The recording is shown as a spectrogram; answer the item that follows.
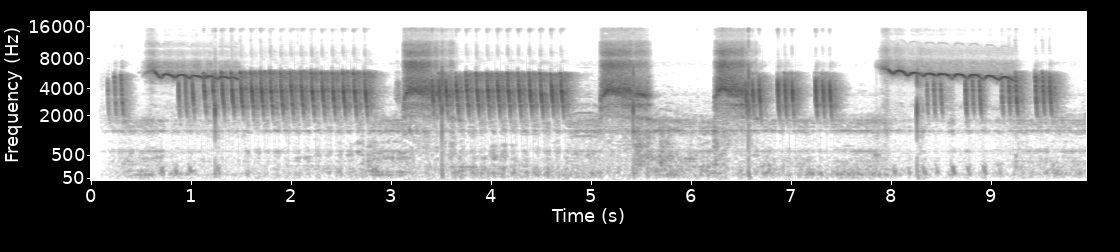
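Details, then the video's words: Caged bar-winged prinia (ciblek) from Slawi, Tegal, Central Java, singing nonstop in ngebren style, which provokes other ciblek to answer. Rapid machine-gun trills of high buzzy notes, broken by loud harsh bursts and a thin wavering whistle near the end. "CIBLEK GACOR FULL NGEBREN || BIKIN CIBLEK LAIN NYAUT DAN EMOSI"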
